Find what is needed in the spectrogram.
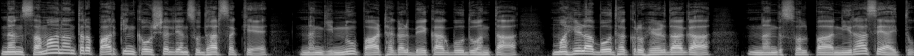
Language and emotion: Kannada, sad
